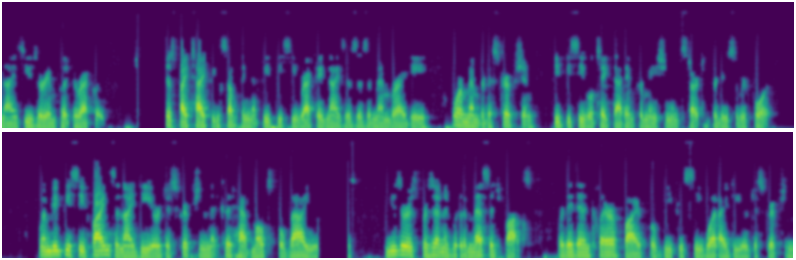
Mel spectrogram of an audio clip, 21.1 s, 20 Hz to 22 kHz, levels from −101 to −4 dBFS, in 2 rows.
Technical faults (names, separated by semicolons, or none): playback stall; frames out of order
